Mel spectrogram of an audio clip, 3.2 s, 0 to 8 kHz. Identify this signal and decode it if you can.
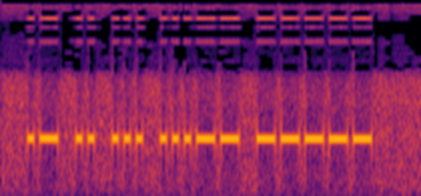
Morse code, heard as a keyed tone, about 26 wpm, 880 Hz. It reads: AIS30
